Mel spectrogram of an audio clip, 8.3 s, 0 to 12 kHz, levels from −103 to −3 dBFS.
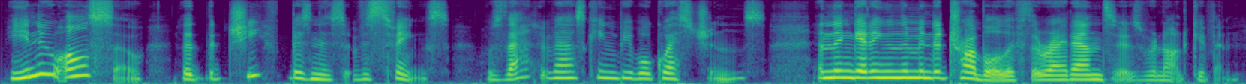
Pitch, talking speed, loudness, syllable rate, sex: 235 Hz, 210 wpm, -19 LUFS, 5.6 syllables/s, female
